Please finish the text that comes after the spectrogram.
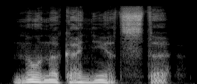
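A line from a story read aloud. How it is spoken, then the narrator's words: Muttering voice. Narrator (Russian): пробормотал голос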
